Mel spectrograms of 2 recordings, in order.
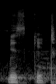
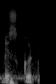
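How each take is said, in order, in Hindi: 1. दूसरे अक्षर में 'i' स्वर है। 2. दूसरे अक्षर में 'u' स्वर है। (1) "वो है शब्द बिस्किट" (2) "पुराने लोग बिस्कुट बोलते थे"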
